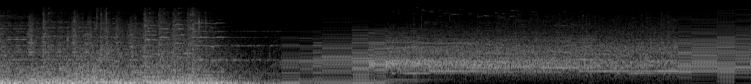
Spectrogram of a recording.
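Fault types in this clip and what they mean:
Robotic sound from repeated short buffers: From 2.83 to 3.87 s, and again from 6.80 s to the end, all of the sound becomes a rigid metallic buzz at 66.7 Hz. This is likely a 15 ms slice looped in place of new audio. Unlike stutter, it is sustained.
Bluetooth stutter: At 4.14 s, one lost packet leaves a 23.2 ms gap that the receiver fills by replaying its last buffer. This gives a brief hiccup before the sound resumes further along. Unlike the robotic passages, it is momentary and sets no lasting pitch.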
